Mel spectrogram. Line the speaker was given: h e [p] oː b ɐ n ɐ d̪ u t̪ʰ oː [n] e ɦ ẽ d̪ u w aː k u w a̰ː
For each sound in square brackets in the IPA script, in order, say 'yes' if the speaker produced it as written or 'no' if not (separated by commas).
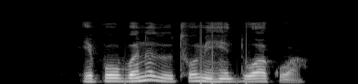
yes, no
